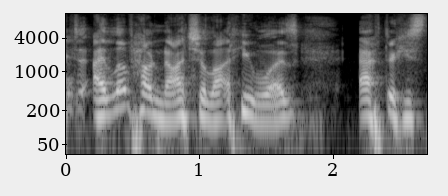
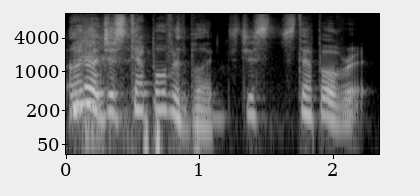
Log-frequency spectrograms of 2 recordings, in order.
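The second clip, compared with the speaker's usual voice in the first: mock nonchalant; 8 dB quieter than usual. Mocking the killer's nonchalance.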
